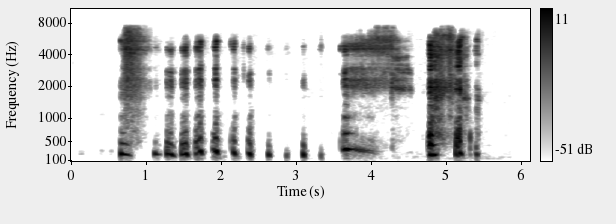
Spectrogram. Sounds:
Laughter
